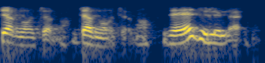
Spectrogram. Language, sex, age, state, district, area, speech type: Sindhi, female, 45-60, Gujarat, Surat, urban, conversation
